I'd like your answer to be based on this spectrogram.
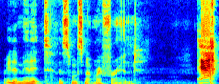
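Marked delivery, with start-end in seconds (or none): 2.5-2.7 sudden sharp cry; short yelp. Real, not acted. Crafter fighting a piece that won't behave, short yelp. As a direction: let out a quick "ah!".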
